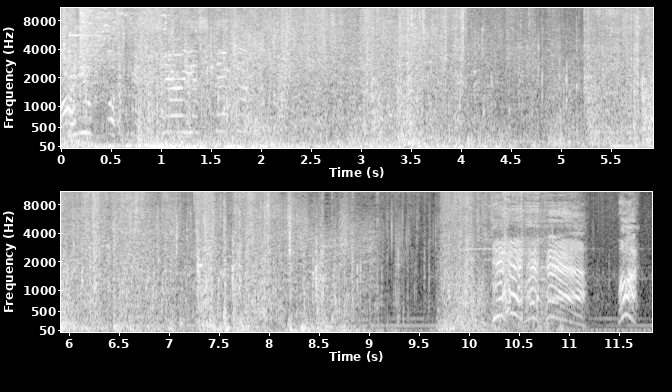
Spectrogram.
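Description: Rubble and debris tumble and clatter down a hillside.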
